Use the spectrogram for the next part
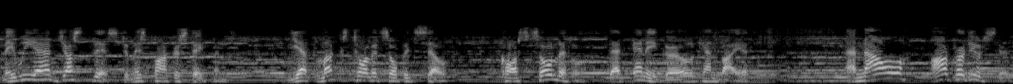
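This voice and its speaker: A man's voice: a little high, wildly swooping pitch, normal speed, muffled recording, over music. A man announcing a 1930s radio programme from a script in a formal, declamatory manner, on a vintage recording.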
